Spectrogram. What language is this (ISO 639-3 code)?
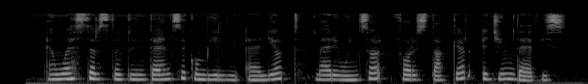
ita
